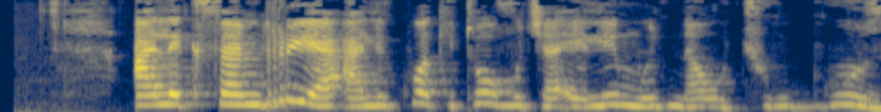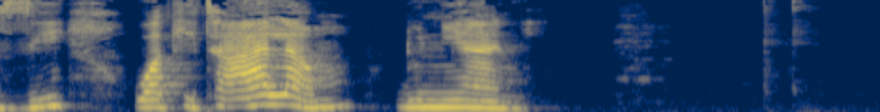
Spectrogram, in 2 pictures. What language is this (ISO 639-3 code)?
swa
